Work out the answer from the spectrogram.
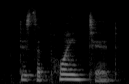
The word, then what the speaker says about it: disappointed: Okay, I'm going up here: disappointID, disappointID.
